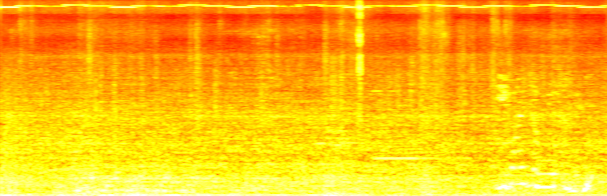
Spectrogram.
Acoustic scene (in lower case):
bus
